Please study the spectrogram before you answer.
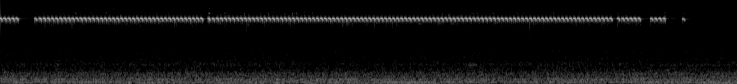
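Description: A cicada gives a steady, piercing high-pitched whine that runs unbroken, with a few brief dropouts.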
